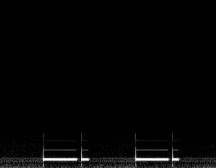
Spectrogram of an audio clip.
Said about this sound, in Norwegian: Jeg sier med munn først hva jeg sender, og så kommer lyden med morsenøkkel. N, den sier næ-nin, næ-nin.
